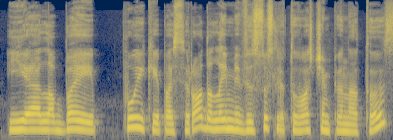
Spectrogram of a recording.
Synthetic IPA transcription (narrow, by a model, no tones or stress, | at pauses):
jiɛlˠɐbɐɪ | pʊɪkʲɛɪpɐsʲɪɾoːd̪oːlˠɐɪmʲeːʋʲɪsʊslʲiɛt̪ʊʋoːst͡ʃʲɛmʲpʲoːnɐt̪ʊs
